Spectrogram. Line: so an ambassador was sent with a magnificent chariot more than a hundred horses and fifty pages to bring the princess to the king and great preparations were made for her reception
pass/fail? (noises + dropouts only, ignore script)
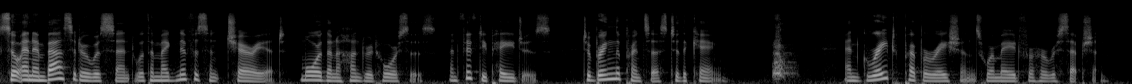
fail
